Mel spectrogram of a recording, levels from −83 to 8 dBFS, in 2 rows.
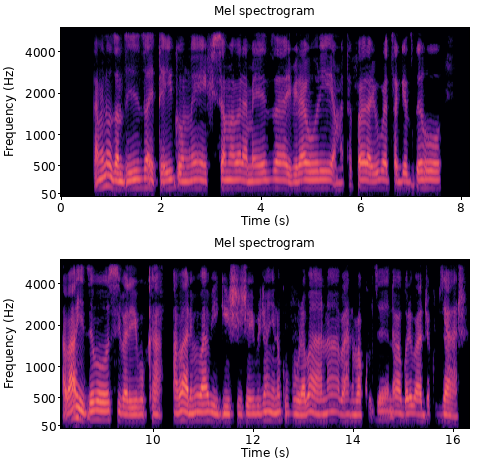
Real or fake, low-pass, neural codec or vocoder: real; 5.4 kHz; none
